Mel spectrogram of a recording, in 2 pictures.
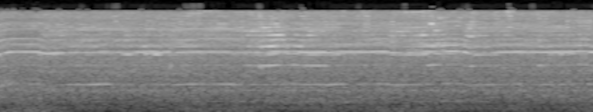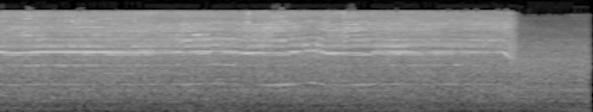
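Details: Cadaver demonstration of endoscopic Draf III (outside-in technique), drilling off bone for frontal sinus pathology to maximise the frontal sinus opening: steady high-pitched drill whine with gritty grinding on bone, then an abrupt stop; surgical bone drill.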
